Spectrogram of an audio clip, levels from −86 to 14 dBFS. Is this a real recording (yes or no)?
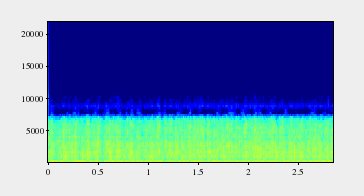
yes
